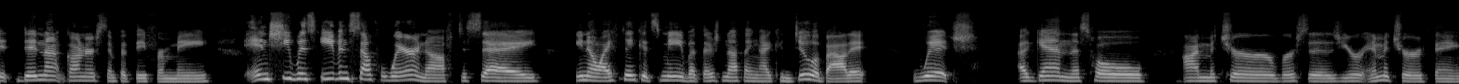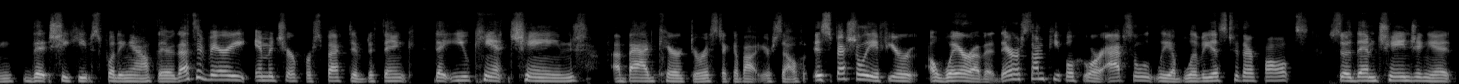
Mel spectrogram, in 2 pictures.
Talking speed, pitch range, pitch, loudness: 170 wpm, 150-185 Hz, 165 Hz, -28 LUFS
